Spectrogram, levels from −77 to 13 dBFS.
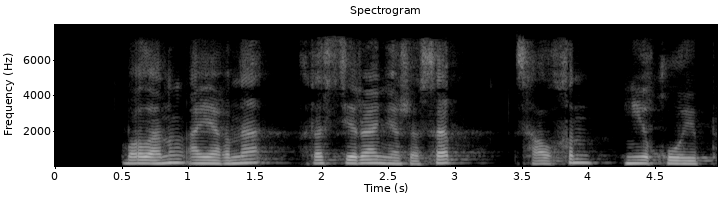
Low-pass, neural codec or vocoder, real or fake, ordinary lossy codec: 7.2 kHz; codec, 24 kHz, 3.1 kbps, DualCodec; fake; AAC, 32 kbps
